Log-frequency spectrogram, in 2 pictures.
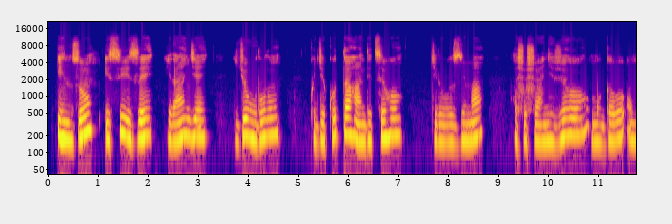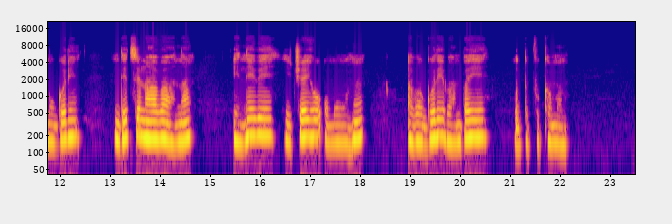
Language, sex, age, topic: Kinyarwanda, female, 36-49, finance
